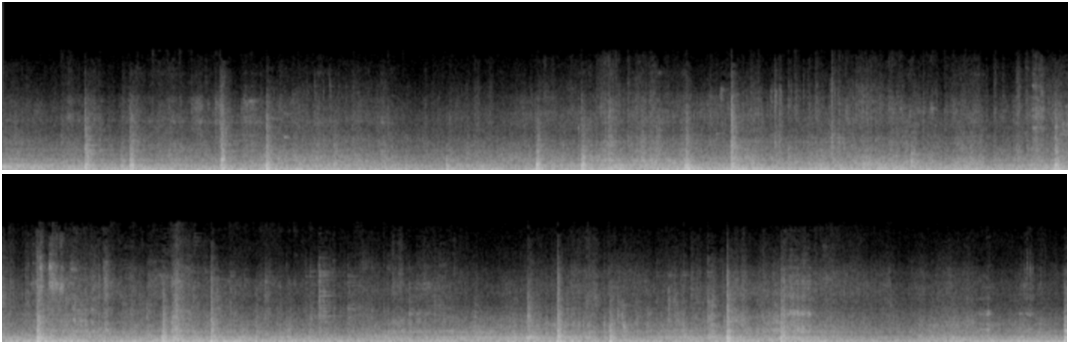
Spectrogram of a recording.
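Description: A mixed freight train's cars (boxcars, tank cars and coil cars) rolling past with a steady rumble of steel wheels on rail, broken by sharp, irregular clacks as wheels cross rail joints.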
